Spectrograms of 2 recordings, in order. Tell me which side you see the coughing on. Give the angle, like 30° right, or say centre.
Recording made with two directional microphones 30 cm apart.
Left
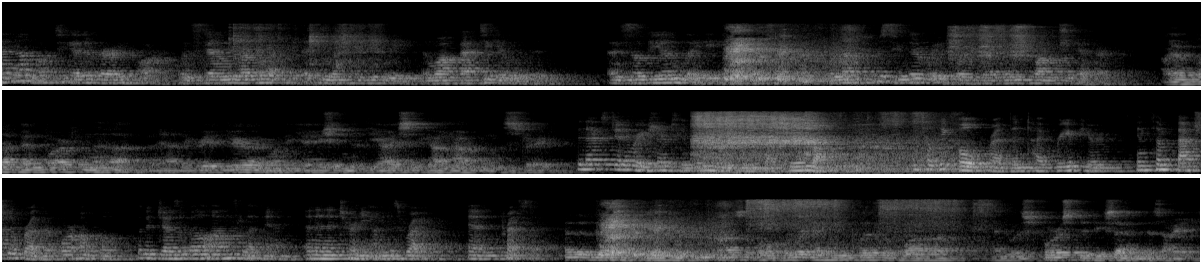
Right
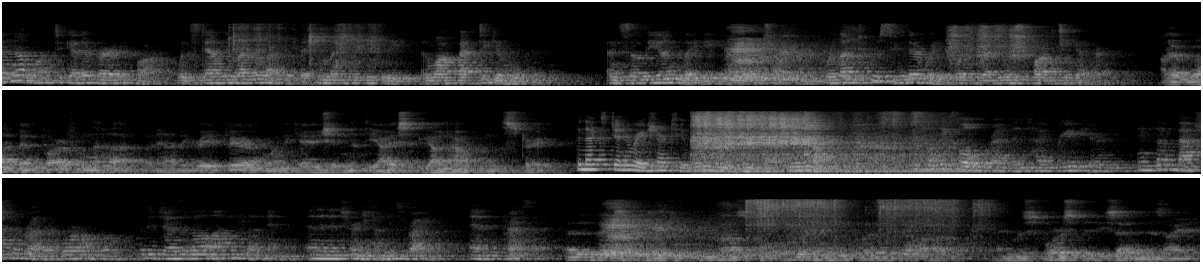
50° left.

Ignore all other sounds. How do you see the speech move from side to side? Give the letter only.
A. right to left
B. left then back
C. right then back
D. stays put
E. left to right
A.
